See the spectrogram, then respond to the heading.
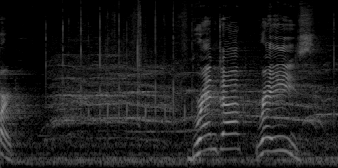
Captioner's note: audience cheers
